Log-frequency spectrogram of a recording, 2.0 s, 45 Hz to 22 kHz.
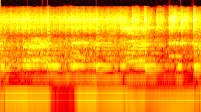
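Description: Electronic dance music played very loud through a large outdoor sound system of 24 stacked subwoofers. Heavy held bass notes change every half second or so under a stepped synth melody and a fast shaker-like beat.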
